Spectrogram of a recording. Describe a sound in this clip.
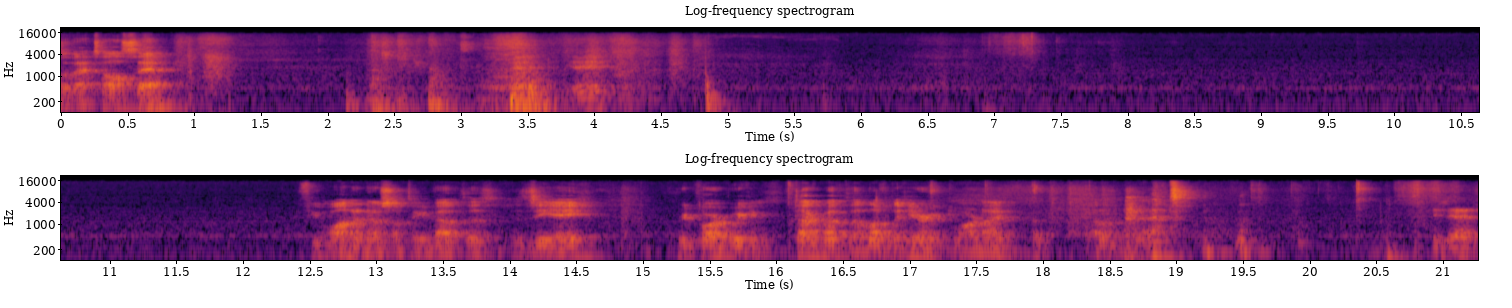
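An older man speaks calmly, heard through a microphone.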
